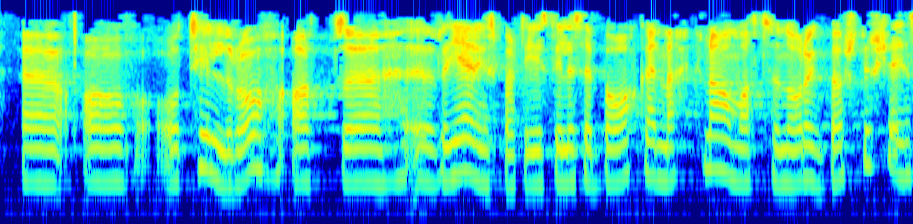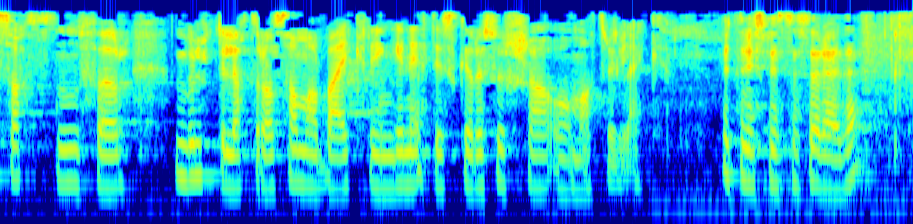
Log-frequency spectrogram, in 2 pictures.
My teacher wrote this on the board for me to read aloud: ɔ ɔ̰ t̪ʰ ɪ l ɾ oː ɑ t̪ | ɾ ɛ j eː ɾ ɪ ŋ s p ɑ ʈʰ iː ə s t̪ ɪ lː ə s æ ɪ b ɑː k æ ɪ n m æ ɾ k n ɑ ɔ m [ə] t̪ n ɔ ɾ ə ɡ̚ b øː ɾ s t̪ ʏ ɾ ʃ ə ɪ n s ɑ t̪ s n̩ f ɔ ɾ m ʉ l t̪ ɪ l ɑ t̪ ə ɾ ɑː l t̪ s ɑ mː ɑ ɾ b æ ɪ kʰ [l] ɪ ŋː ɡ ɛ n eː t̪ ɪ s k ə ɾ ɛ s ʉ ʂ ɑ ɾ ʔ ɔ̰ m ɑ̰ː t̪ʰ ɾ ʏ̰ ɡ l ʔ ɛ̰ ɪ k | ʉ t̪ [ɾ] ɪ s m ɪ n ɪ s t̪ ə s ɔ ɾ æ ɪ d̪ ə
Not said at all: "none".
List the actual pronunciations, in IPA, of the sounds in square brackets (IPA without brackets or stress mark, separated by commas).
ɑ, ɾ, ɾ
